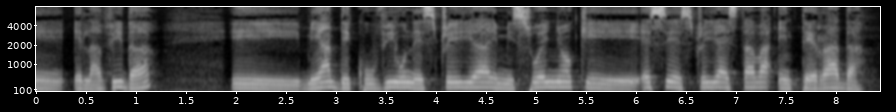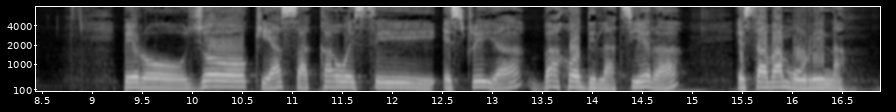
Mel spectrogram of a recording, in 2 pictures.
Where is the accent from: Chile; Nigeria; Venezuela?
Nigeria; now in Bilbao, Spain; Yo, nigeriana.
